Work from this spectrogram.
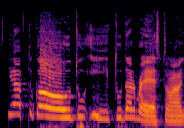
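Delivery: English spoken with an Italian accent. Praising accents, the speaker demonstrates an Italian English accent. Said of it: "Like when you have like an Italian English accent".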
